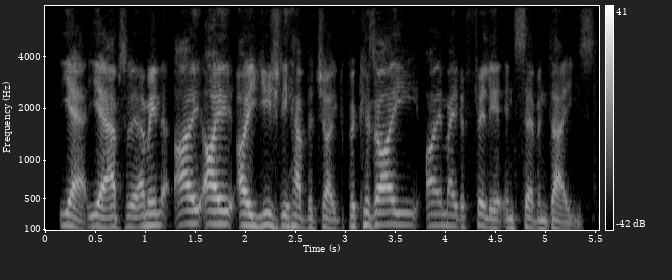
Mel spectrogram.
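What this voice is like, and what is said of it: British accent close to received pronunciation. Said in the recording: “I have similar to received pronunciation ... British, English”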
